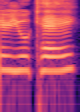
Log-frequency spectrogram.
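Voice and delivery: high quick "are you okay"; mock concerned girl. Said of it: "they would have been like".

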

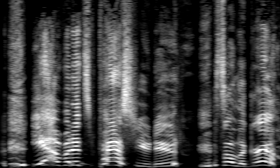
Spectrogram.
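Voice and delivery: high-pitched, exasperated comeback; indignant comic retort. Real, not acted. Player tells Griffin he missed the curveball, high indignant retort. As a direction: squeal the rebuttal in mock outrage.

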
